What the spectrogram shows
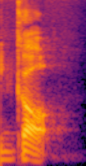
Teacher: the T on got very weak and very soft and say God it almost disappears God it stops in the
